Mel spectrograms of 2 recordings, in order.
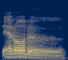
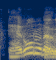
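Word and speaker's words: דְּרוֹר: 때로르입니다. 때로르. 대로르라고 했는데 여기 경강점이 하나 찍혀서 여기 된발음이 납니다. 그래서 때로르라고 했습니다.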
